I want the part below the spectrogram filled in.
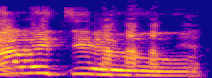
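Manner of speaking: slow, laughing, loud stall. Real, not acted. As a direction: laugh through it slowly.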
